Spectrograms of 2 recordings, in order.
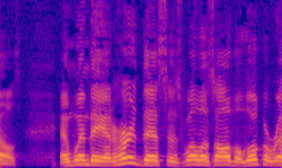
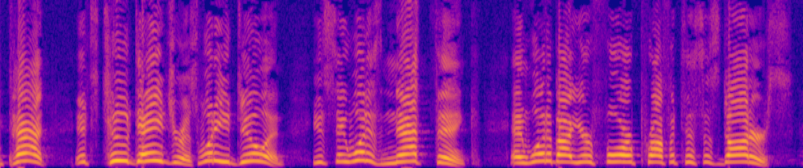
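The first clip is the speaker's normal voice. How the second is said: pleading friend; 10 semitones higher, 10 dB louder than usual. Acted. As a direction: plead with him to stay home.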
